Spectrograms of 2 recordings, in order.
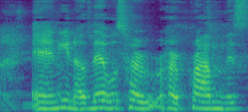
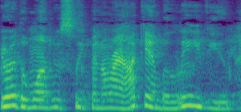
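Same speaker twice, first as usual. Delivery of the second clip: normal talking voice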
